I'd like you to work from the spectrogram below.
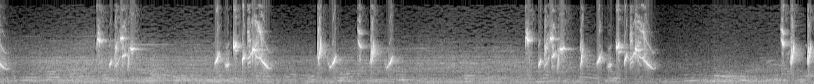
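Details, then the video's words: Moroccan goldfinch singing: bursts of bright, tinkling twittered phrases high in pitch, each lasting about a second, separated by short pauses, over a quiet low background murmur. "تغريد الحسون المغربي chant de chardonneret marocain"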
